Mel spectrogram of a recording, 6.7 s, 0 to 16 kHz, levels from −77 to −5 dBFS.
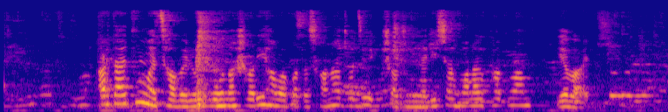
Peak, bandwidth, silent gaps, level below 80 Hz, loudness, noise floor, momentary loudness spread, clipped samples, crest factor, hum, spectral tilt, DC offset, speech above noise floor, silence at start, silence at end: -4 dBFS; 11.5 kHz; none; -54 dBFS; -25 LUFS; -46 dBFS; 12 LU; under 0.1%; 20 dB; none; -4 dB/octave; under 0.1%; 20 dB; 0.05 s; 0 s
